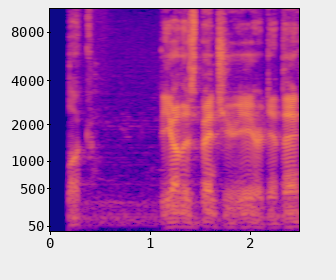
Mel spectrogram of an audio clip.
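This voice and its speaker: A man's put-on character voice at a moderate pace. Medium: video game. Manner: casual, easygoing.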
